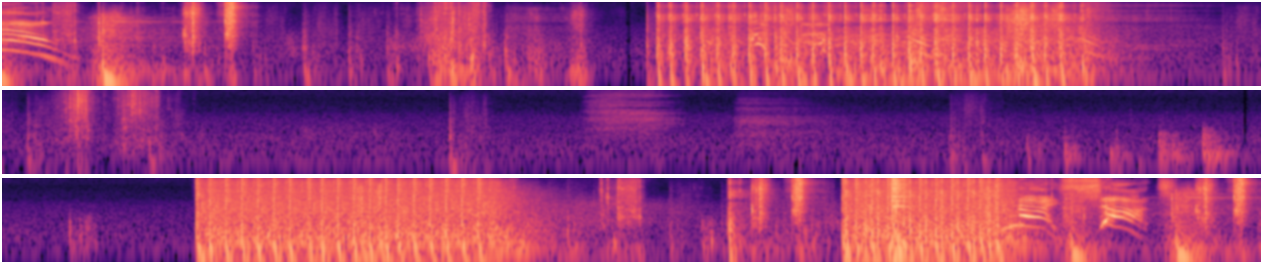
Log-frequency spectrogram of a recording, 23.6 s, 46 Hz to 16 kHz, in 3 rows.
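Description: Gunfire in a 1v1 video game match comes in sharp rapid bursts, with scattered single shots and clicks between stretches of near silence.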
